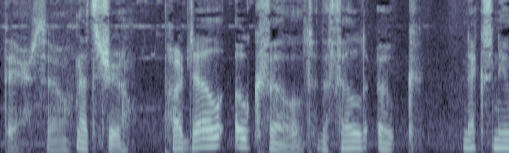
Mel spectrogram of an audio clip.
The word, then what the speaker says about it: Oakfeld: Oakfeld. Oakfeld and Felled Oak. Oakfeld and That's spelled the F-E-L-D.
